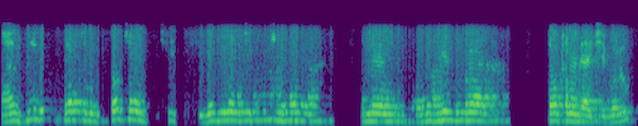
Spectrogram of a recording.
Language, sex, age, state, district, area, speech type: Maithili, male, 18-30, Bihar, Samastipur, urban, conversation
